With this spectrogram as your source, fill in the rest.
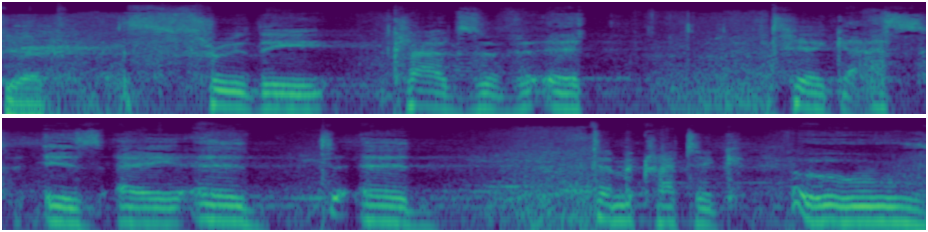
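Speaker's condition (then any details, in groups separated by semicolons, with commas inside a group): Stuttering; severe stuttering; face scrunches up while stuttering, very slow word output, repetitive guttural sounds, content otherwise erudite; blocks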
